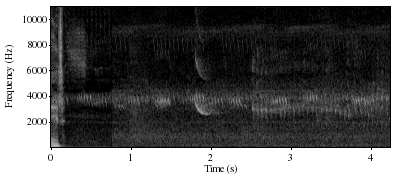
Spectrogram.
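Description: Insects chirring steadily in grassland ambience, a high continuous trill, with one short falling chirp about two seconds in.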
